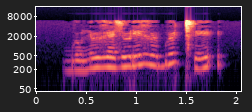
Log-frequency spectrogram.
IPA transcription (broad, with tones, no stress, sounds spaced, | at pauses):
b ɵ˨ u̯ n ø˧ ɣ ɛ˧ z ø˧ ɾ e˦ ɣ ø˧ b ø˦ ǀʰ e˨˦ ʔ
